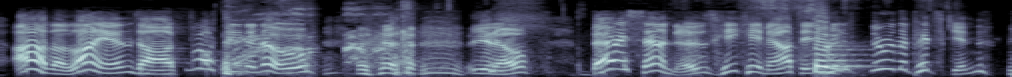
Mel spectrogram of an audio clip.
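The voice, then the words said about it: Put-on transatlantic accent. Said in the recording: “talk like a transatlantic accent”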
